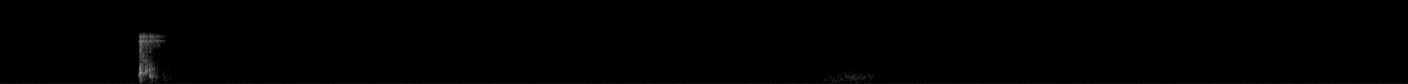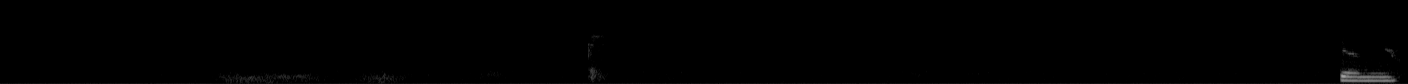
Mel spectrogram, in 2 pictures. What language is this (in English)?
Assamese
